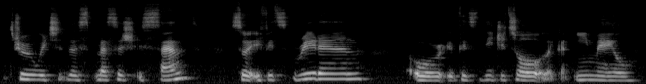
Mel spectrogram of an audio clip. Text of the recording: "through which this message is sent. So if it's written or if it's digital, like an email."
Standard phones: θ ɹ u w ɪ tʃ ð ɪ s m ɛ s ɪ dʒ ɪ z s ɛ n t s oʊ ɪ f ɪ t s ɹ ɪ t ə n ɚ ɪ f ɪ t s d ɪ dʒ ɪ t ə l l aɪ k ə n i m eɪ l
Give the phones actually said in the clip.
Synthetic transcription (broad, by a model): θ ɹ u w ɪ tʃ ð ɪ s m ɛ s ɪ dʒ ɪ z s ɛ n t s oʊ ɪ f ɪ t s ɹ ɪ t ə n ɚ ɪ f ɪ t s d ɪ dʒ ɪ t ə l l aɪ k ə n i m eɪ l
